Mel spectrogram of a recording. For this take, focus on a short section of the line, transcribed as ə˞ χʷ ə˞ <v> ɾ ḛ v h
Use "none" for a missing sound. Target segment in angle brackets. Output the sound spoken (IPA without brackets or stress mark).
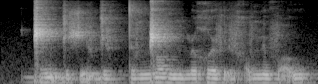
v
